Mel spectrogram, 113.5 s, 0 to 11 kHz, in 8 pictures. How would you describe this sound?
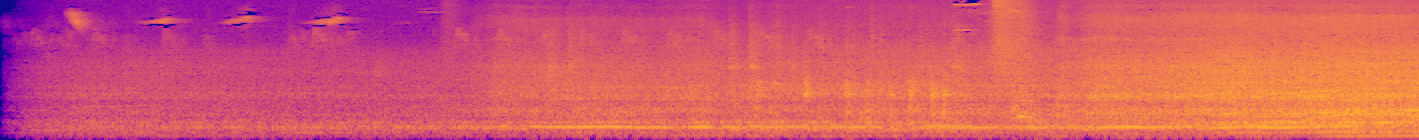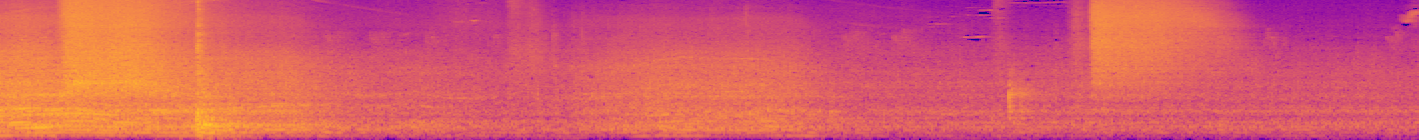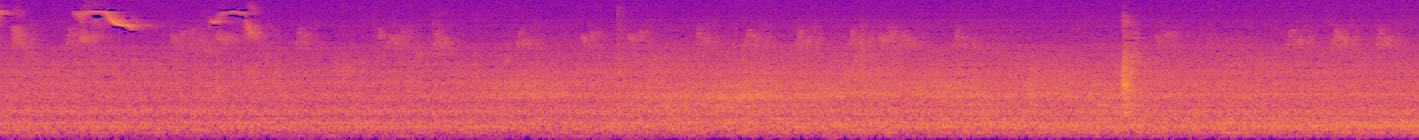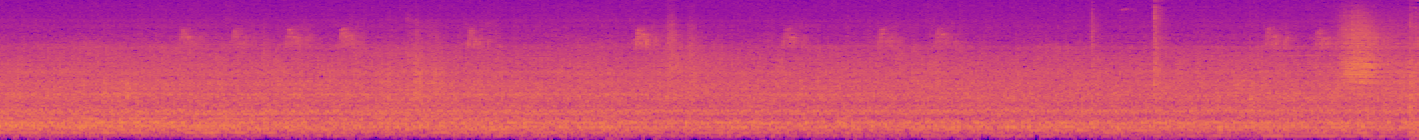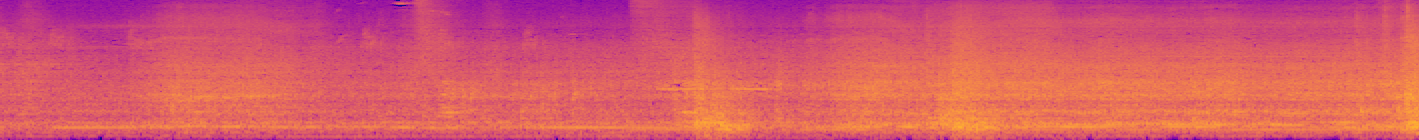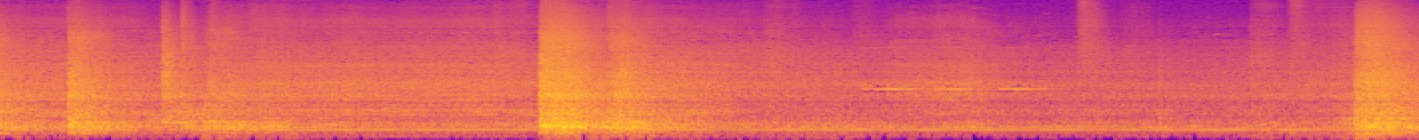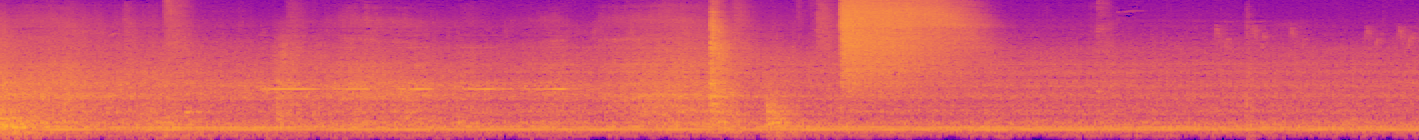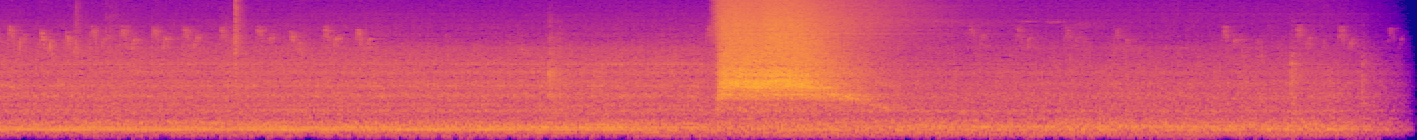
Garbage Truck 01
waste management truck empties dumpster early morning
management, basura, waste, truck, Garbage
